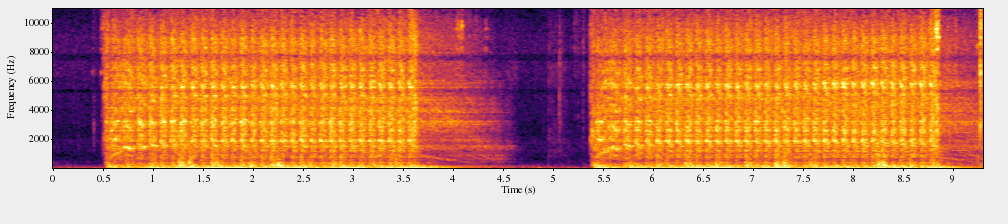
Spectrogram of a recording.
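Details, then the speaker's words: Datsun 280ZX with a new alternator and new battery: two cranking tries of about three seconds each at a steady four beats a second, with no firing. It cranks but won't start; a leaking fuel filter is suspected. "well that was a fail let's check it out and see if there's anything that we missed"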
